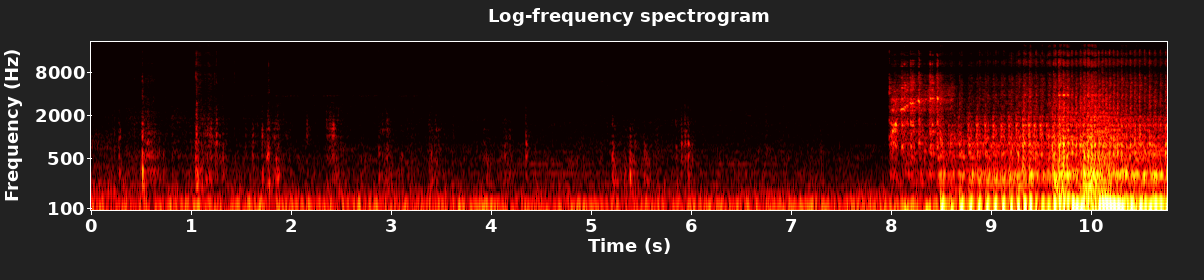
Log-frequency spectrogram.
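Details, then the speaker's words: Original one-owner 1984 Honda ATC 200ES Big Red three-wheeler after 20+ years sitting, carburetor cleaned and electrics sorted: soft, even single-cylinder idle, then pulls away cleanly and rises smoothly under load without knocks or misses; runs pretty good, normal running. "I'm gonna let you guys go ahead and hear how it sounds, and then we're gonna take this thing for a test drive. So it runs pretty good."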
